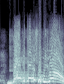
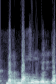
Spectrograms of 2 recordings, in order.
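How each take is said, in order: First: Sudden forced shout. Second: Said in the usual way. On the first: Retold or imitated. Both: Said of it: "bigla ka na lang".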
